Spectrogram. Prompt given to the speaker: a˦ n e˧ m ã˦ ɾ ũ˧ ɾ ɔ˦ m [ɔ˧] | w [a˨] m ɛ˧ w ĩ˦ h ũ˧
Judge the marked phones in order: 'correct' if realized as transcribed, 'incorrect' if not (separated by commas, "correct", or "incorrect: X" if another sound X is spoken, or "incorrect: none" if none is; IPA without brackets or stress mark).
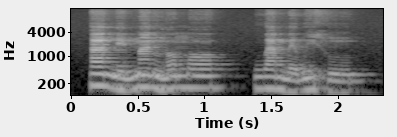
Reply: incorrect: ɔ˦, incorrect: a˦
